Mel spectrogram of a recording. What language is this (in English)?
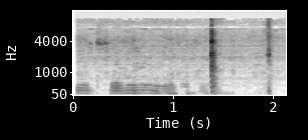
Bangla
